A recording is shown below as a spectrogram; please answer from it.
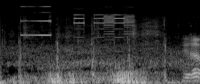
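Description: Garmin running watch beeping: one short tone, then a quick run of short beeps, signalling the end of the 20-minute warm-up step and the start of the next interval. Low rumbling noise on the microphone, loudest about half a second and a second and a quarter in.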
